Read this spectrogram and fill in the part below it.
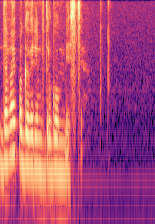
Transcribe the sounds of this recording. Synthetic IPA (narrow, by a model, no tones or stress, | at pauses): d̪ɐvajpəɡəvɐɾʲimvd̪ɾʊɡomːʲesʲtʲɪ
